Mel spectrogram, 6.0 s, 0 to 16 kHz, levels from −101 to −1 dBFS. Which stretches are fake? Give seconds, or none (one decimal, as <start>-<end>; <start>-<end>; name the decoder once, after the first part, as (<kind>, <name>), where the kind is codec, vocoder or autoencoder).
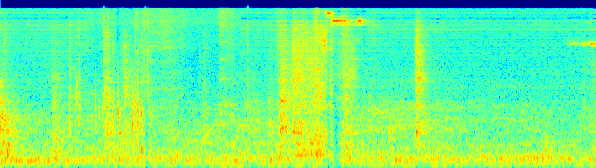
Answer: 0.0-0.9 (autoencoder, DAC-VAE); 2.4-6.0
